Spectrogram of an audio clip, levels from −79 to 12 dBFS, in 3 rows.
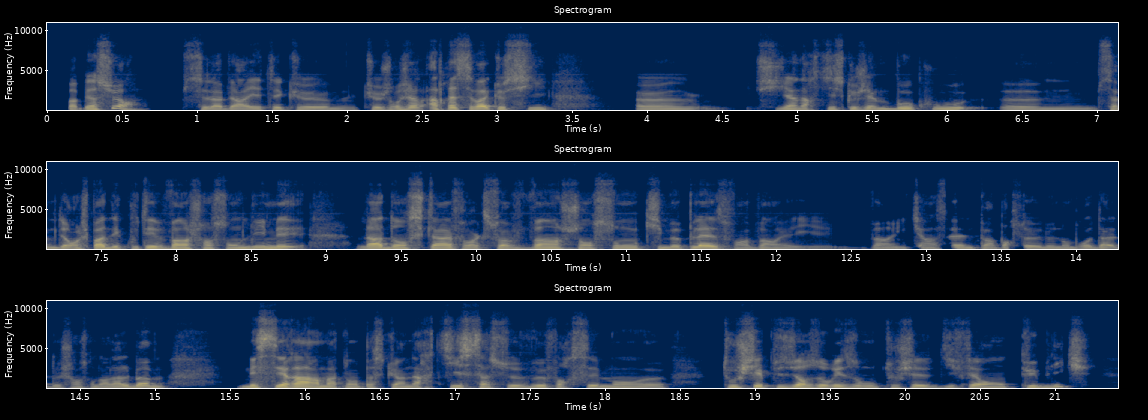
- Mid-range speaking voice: No, low, 130 Hz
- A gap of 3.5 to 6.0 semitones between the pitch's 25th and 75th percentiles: Yes, average, 3.8 semitones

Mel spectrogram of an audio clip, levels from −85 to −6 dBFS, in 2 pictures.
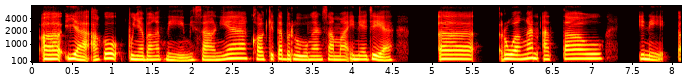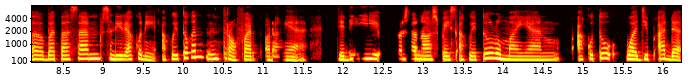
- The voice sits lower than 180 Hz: No, high, 205 Hz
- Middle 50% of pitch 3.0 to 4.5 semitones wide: Yes, average, 3.3 semitones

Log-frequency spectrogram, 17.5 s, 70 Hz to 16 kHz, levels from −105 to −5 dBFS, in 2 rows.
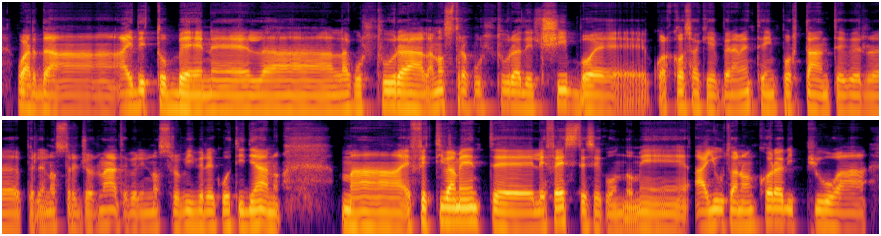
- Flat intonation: Yes, narrow, 2.2 semitones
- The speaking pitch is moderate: No, low, 105 Hz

